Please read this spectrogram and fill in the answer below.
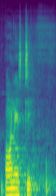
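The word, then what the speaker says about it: honesty: ऑनेस्टी, एच यहाँ silent है, उच्चारण कैसे कर रहे हो? आ, यहाँ मैंने क्या बोला? आ।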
